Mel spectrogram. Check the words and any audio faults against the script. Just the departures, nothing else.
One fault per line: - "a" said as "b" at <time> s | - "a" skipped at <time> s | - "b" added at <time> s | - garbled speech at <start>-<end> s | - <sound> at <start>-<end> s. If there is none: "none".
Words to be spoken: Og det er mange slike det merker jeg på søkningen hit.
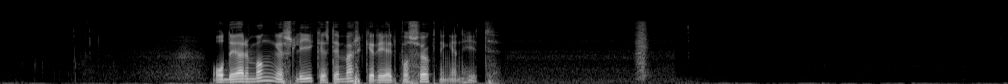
- squeak at 6.3-6.5 s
